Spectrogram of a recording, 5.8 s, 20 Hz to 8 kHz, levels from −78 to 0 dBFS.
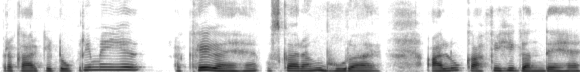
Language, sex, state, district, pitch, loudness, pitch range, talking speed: Hindi, female, Jharkhand, Palamu, 215 Hz, -18 LUFS, 205-255 Hz, 175 wpm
